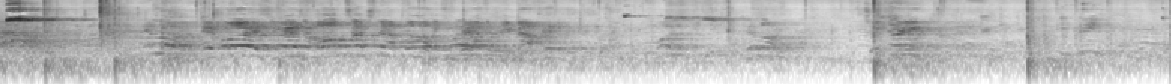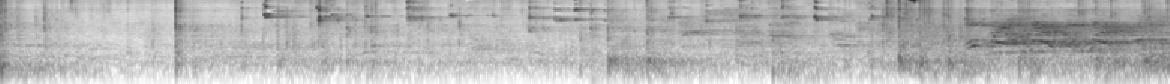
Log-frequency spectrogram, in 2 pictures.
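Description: A crowd of spectators chatters and cheers.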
